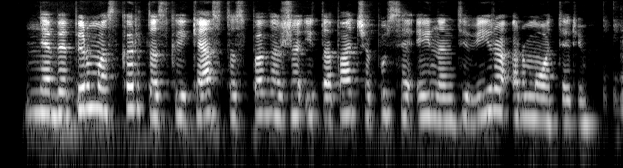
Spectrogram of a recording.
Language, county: Lithuanian, Vilnius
